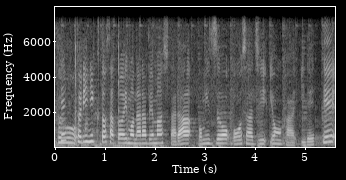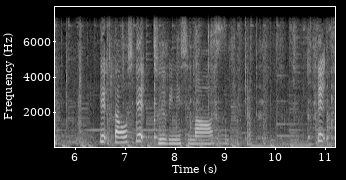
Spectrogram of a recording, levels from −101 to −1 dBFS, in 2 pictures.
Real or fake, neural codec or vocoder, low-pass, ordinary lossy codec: real; none; 7.2 kHz; none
